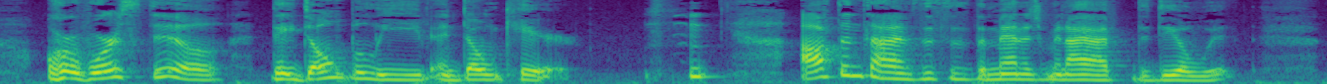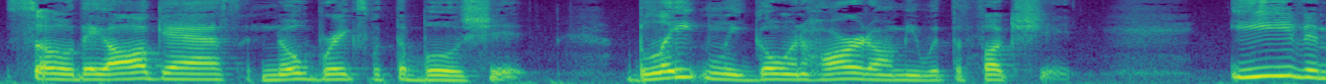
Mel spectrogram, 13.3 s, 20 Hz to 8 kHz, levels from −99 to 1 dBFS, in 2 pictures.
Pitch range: 165-235 Hz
